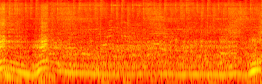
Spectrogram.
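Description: Speedway race cars lining up for hot laps at Oceanview Speedway in Wanganui, New Zealand, engines idling and revving in a steady throbbing drone with a rising rev near the start, as a commentator talks over them.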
